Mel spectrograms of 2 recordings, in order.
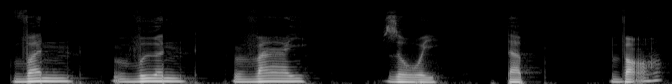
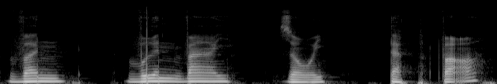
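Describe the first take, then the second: First: The sentence is spoken very slowly. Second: The sentence is spoken somewhat slowly.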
